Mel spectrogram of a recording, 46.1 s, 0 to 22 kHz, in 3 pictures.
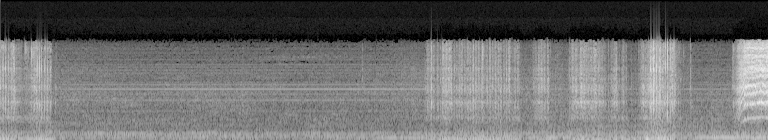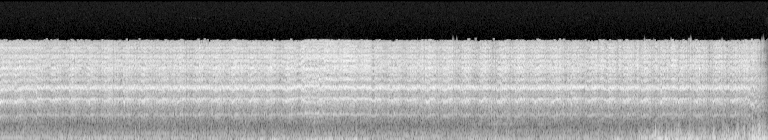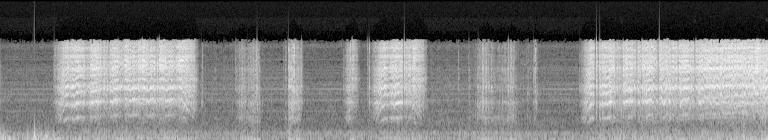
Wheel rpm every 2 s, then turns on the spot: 10, 0, 0, 10, 20, 20, 10, 100, 160, 160, 160, 160, 160, 160, 150, 40, 140, 30, 10, 50, 10, 120, 160.
6-14 34-36 38-40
